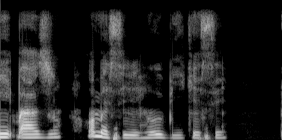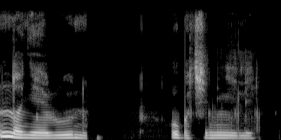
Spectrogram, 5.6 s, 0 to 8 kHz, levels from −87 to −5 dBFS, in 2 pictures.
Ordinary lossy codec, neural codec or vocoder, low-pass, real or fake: none; none; 7.2 kHz; real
